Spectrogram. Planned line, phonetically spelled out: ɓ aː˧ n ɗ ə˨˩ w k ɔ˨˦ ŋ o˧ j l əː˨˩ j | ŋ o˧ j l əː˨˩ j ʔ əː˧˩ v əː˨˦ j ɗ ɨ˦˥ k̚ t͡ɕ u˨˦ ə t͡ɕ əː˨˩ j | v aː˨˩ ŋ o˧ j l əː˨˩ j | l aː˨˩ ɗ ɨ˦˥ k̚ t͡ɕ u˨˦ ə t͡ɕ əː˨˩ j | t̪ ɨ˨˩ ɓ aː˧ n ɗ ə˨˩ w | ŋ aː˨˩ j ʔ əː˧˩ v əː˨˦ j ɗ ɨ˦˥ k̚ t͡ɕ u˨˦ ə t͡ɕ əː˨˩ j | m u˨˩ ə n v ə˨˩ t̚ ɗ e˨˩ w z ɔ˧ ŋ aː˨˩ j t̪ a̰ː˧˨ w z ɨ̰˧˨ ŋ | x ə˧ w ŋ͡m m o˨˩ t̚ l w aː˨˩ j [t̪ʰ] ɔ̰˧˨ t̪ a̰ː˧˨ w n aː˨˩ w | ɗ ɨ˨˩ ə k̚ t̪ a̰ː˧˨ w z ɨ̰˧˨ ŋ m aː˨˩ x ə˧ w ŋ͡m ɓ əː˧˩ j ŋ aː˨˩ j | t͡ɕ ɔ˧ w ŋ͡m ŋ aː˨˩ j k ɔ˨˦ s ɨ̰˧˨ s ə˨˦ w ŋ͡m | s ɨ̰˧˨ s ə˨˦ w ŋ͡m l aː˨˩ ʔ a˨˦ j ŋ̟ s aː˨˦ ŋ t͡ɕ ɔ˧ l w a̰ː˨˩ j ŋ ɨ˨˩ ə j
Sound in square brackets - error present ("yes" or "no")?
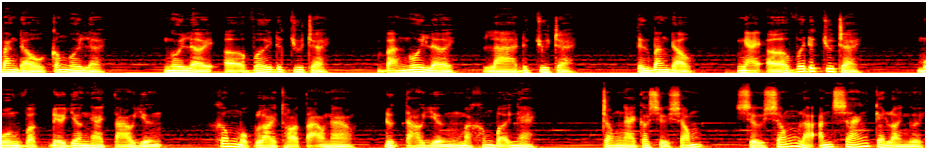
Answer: no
